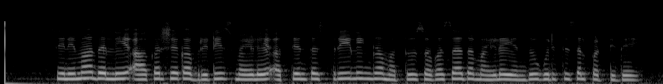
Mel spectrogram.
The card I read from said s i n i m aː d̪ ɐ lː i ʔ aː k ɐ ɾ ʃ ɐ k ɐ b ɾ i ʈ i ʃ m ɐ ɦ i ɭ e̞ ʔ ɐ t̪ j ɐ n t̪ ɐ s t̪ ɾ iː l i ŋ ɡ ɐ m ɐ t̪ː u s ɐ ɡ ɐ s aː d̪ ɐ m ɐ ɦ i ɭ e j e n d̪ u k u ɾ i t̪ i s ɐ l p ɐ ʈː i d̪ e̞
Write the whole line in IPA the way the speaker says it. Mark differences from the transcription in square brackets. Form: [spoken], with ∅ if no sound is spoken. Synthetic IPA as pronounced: s i n i m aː d̪ ɐ lː i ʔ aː k ɐ ɾ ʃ ɐ k ɐ b ɾ i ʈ i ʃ m ɐ ɦ i ɭ e̞ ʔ ɐ t̪ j ɐ n t̪ ɐ s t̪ ɾ iː l i ŋ ɡ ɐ m ɐ t̪ː u s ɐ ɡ ɐ s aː d̪ ɐ m ɐ ɦ i ɭ e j e n d̪ u [ɡ] u ɾ i t̪ i s ɐ l p ɐ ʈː i d̪ e̞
